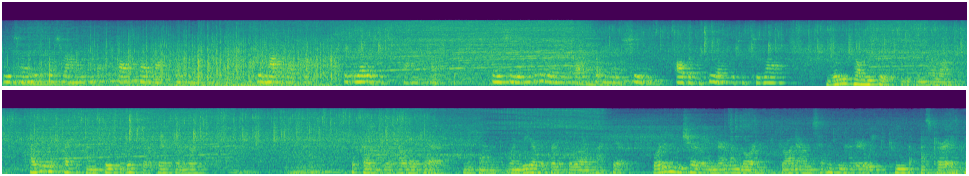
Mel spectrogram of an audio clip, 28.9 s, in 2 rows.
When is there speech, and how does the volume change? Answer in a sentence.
You can hear the speech from 0.0 to 17.4 s, at a steady volume; and from 19.7 to 28.8 s, at a steady volume.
